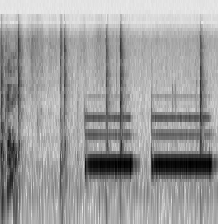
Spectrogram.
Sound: calling on Skype

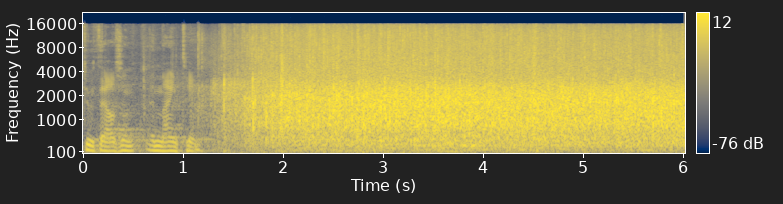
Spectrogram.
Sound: applause

